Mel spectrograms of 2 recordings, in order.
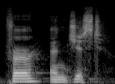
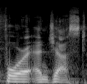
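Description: First: The vowels are said the local way. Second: The vowels are said the standard way. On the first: "so we say fur and gist" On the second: "We don't say for and just"

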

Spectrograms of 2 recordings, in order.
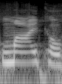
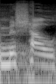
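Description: First: The name is said as 'My-kl'. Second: The name is said as 'Mee-shel'. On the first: The speaker calls it right. "Майкл Корс" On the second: The speaker calls it wrong. "или Мишель Корс"

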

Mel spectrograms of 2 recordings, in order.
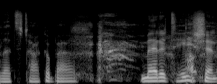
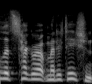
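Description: First: It is said in a soft, hushed, soothing voice. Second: It is said in a normal, lively voice.

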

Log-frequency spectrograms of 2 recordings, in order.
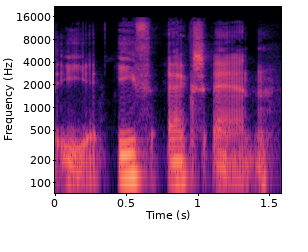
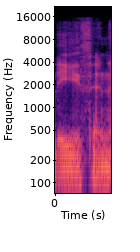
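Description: First: The name is said with an 'x' sound inside. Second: The name is said like Ethan, with an 'a' vowel. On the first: The speaker calls it right. "It's EthXN" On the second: The speaker calls it wrong. "I will not pronounce it with an A. It's not Ethan"

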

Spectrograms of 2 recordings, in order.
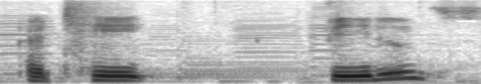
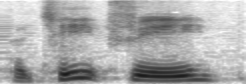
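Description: First: The last word ends with audible L and S sounds. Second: The last word ends without L and S sounds. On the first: The speaker calls it wrong. "Is that what you say?" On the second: The speaker calls it right. "I think you don't pronounce Fee. The L or S"

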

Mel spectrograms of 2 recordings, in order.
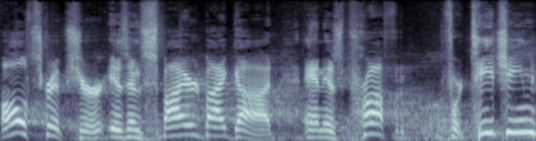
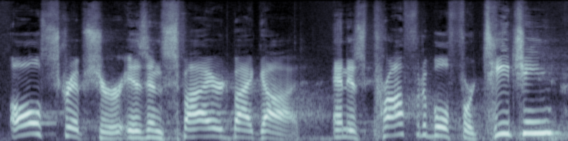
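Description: First: It is read with extra force and energy. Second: It is read plainly, without extra energy.

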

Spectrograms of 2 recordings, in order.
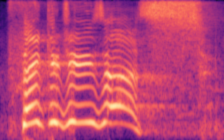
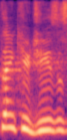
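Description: First: It is said with sincere, joyful thanks. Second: It is said with a sarcastic tone.

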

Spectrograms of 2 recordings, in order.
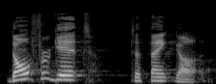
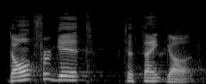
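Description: No difference in how they are said.

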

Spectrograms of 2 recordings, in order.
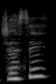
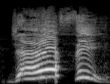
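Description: First: The name is said warmly and happily. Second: The name is called out angrily and urgently.

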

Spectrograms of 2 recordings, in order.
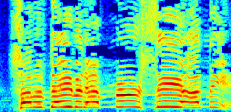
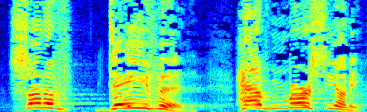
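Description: First: It is yelled very loudly. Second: It is said more quietly.

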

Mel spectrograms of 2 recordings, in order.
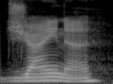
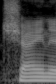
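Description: First: The word begins with a 'j' sound. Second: The word begins with a 'ch' sound. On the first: "It's Gina" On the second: "it's not China"

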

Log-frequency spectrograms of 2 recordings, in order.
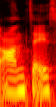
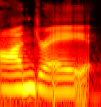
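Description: First: The name is said like 'Andzhey'. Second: The name is said like 'Andray'. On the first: The speaker calls it right. "it's actually" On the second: The speaker calls it wrong. "I called him"

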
